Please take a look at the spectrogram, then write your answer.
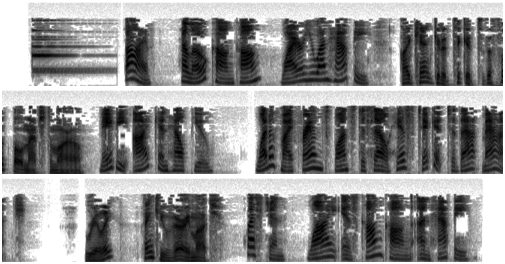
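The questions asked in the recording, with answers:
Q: Why is Kong Kong unhappy?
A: He can't get a ticket to the football match tomorrow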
